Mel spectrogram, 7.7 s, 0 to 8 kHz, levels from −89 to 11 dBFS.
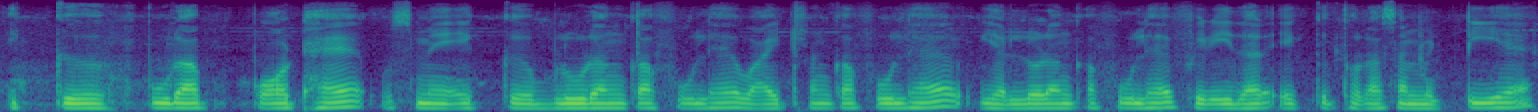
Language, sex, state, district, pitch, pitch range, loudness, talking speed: Hindi, male, Bihar, West Champaran, 120 Hz, 120-125 Hz, -18 LUFS, 220 wpm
